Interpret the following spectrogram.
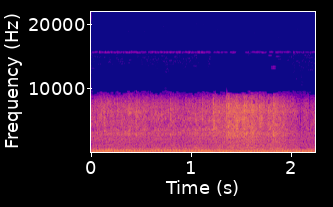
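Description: A steady low mechanical hum, with a brief rustle about a second in as the camera is moved.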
